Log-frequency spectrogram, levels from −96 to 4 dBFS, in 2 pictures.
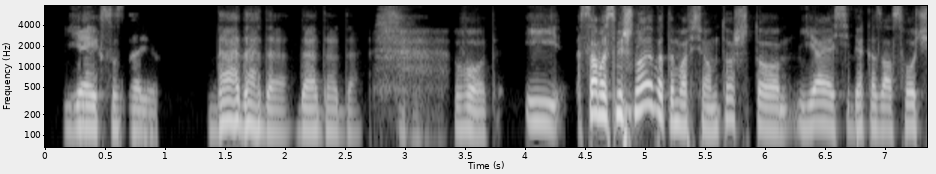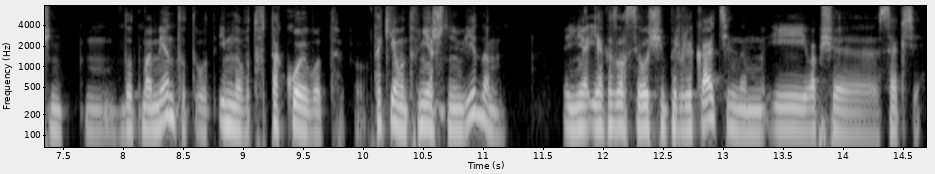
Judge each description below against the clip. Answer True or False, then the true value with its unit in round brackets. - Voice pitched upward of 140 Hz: False (130 Hz)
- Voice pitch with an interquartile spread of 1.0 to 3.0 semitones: True (2.6 semitones)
